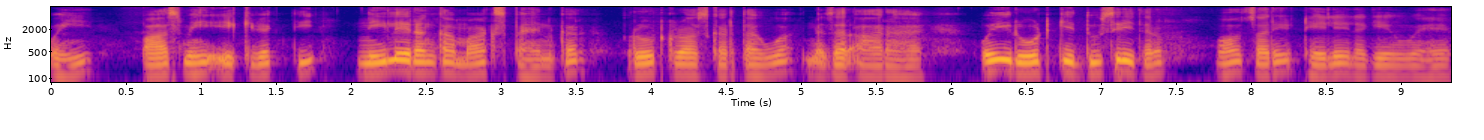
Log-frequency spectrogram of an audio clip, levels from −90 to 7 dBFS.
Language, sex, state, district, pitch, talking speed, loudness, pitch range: Hindi, male, Bihar, Araria, 125 Hz, 195 wpm, -20 LUFS, 115-145 Hz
